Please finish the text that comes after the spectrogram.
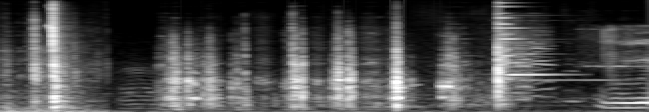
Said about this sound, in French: vous entendez trafiquer derrière des espèces de serrures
